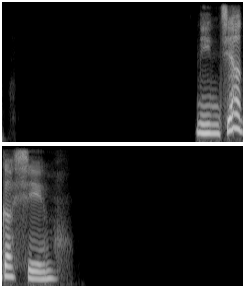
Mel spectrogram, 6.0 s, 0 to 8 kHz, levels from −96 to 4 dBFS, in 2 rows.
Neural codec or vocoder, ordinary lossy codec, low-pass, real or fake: codec, 16 kHz in and 24 kHz out, 0.4 kbps, LongCat-Audio-Codec, two codebook decoder; Opus, 64 kbps; 7.2 kHz; fake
